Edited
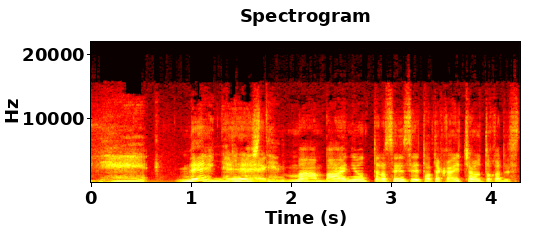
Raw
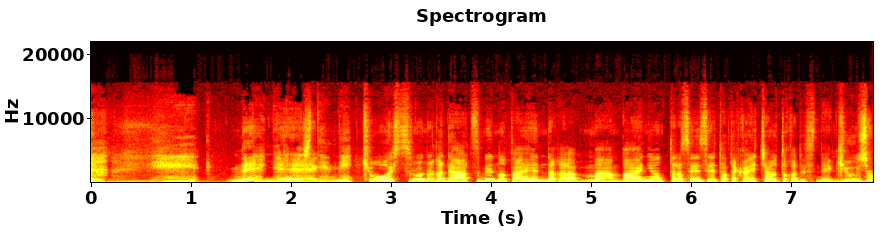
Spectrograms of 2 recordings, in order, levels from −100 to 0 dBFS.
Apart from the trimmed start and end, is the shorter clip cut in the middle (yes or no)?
yes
